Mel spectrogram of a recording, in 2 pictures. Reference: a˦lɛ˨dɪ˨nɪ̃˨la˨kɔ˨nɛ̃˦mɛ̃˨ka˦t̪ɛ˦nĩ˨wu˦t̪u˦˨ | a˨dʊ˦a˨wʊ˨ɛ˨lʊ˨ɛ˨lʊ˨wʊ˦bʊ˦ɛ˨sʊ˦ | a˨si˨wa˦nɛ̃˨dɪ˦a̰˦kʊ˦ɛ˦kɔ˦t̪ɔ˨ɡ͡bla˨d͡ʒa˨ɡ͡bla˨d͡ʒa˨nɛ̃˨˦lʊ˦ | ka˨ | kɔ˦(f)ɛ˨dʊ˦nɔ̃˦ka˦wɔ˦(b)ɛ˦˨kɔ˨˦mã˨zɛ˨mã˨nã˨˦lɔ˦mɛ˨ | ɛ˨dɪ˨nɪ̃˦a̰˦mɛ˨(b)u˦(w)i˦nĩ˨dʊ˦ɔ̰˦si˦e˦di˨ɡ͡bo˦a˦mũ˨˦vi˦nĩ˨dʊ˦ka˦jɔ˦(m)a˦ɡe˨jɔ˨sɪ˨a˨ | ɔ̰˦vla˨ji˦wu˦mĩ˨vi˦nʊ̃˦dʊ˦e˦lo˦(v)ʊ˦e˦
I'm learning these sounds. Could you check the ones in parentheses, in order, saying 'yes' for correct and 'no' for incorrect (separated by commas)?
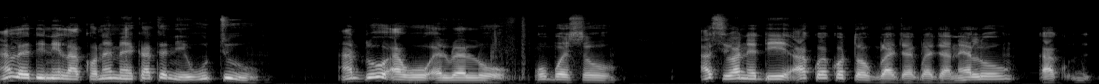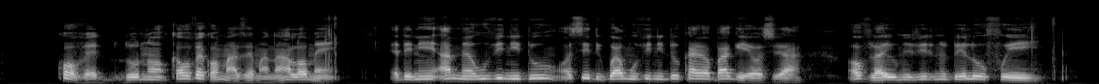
no, no, no, no, no, no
